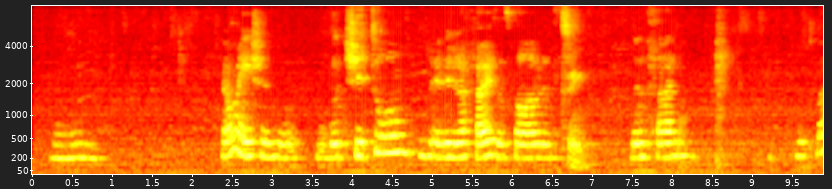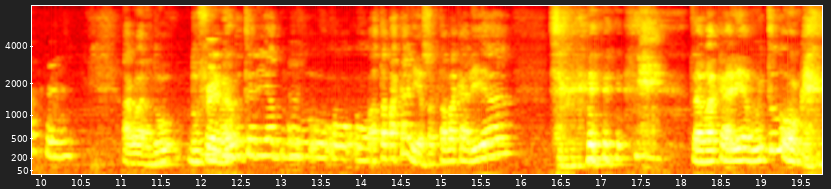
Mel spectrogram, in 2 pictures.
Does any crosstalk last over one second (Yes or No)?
No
